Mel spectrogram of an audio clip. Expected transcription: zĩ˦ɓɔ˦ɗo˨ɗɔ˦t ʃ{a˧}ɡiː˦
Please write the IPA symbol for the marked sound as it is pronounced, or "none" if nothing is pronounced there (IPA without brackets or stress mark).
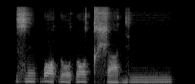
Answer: a˧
